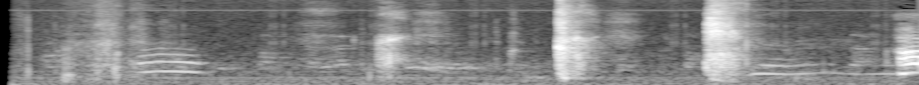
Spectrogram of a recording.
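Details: Several sharp, explosive sneezes mixed with voices in a small room; sneezing.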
